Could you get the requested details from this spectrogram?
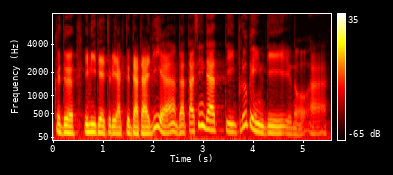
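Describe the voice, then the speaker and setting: A man at his usual pitch answers on a symposium panel. He halts often and fills the gaps with "uh". His voice echoes through the hall. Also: animated. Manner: halting, many uh fillers. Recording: reverberant hall.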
